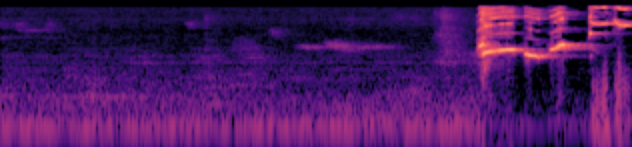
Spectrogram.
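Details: Young orange-headed thrush beginning to sing the ngeplong style: a low hum for three seconds, then a quick run of loud whistled notes, rising and falling slurs with short chips.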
